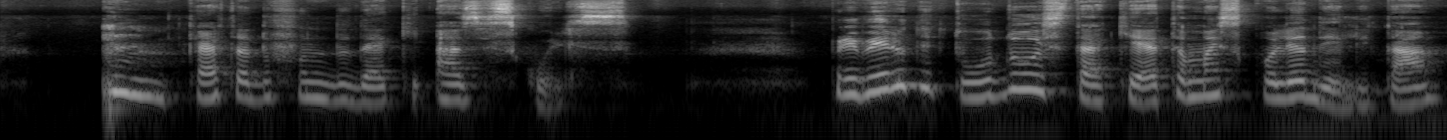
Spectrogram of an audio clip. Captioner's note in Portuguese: limpando a garganta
